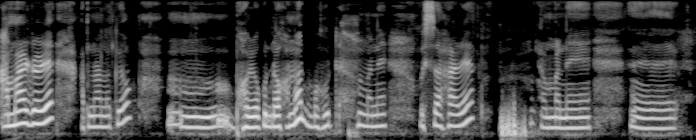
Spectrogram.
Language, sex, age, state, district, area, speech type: Assamese, female, 30-45, Assam, Udalguri, rural, spontaneous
